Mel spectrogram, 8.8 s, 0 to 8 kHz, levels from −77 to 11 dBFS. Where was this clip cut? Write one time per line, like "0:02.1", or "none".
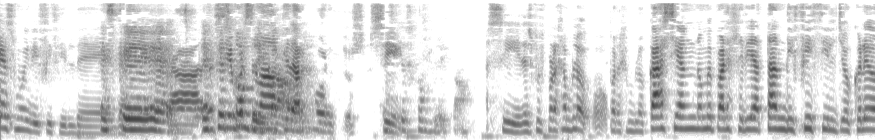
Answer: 0:04.8
0:06.0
